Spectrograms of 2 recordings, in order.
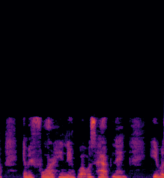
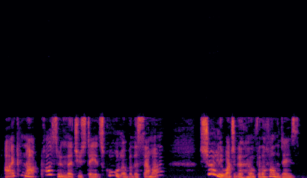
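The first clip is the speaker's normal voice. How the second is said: put-on much higher frail old wizard; old headmaster; 5 semitones higher, 5 dB louder than usual. Dippet refusing Riddle gently, high and frail. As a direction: speak as a kindly old headmaster.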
